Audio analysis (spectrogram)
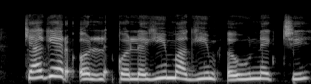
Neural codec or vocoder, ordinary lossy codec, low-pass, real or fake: none; none; 10.8 kHz; real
